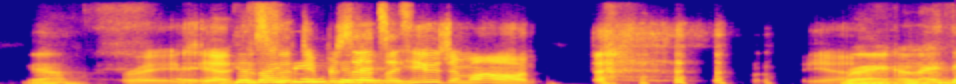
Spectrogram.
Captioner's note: laughs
